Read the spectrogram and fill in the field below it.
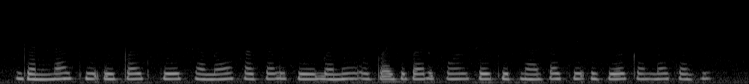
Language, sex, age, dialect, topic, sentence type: Chhattisgarhi, female, 18-24, Western/Budati/Khatahi, agriculture, question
